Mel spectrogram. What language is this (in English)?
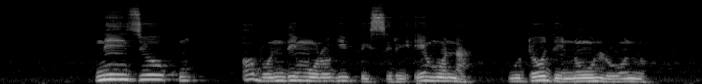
Igbo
